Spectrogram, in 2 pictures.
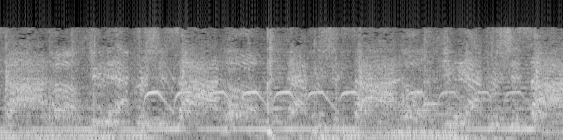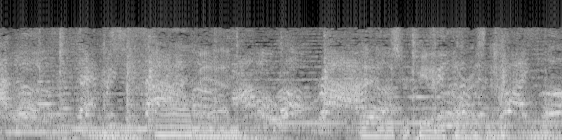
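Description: A dense, loud crowd cheers and yells continuously, many voices whooping and shouting over one another in a steady roar that never lets up.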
